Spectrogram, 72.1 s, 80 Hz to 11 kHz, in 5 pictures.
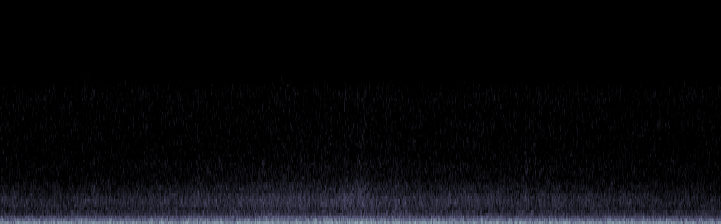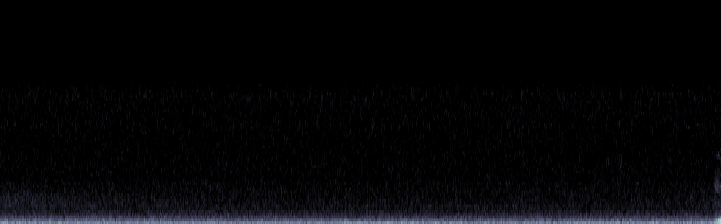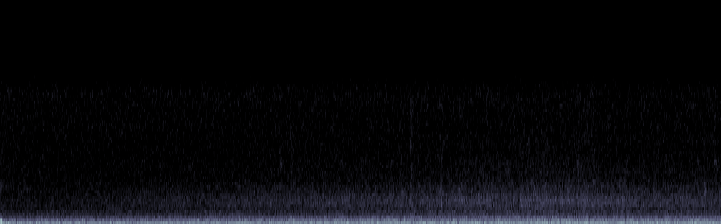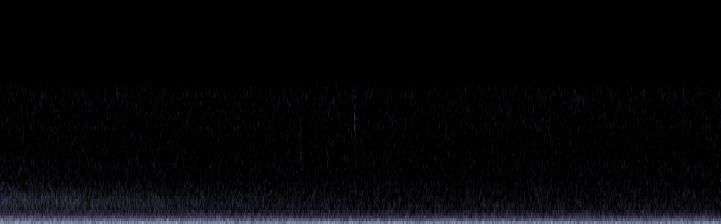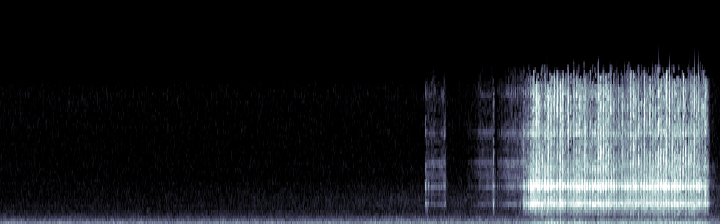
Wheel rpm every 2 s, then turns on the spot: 0, 0, 0, 0, 0, 0, 0, 0, 0, 0, 0, 0, 0, 0, 0, 0, 0, 0, 0, 0, 0, 0, 0, 0, 0, 0, 0, 0, 0, 0, 0, 0, 0, 0, 30, 30.
68-72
